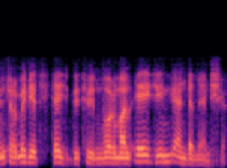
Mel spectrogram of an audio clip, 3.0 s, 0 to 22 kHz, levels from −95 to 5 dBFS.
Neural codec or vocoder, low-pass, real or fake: codec, 16 kHz, 1 kbps, FunCodec, trained on Chinese and English, 50 frames a second; 5.4 kHz; fake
